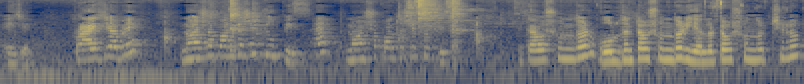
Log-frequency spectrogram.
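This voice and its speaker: A woman selling clothes on a live stream from a small shop, repeating prices and sizes in a quick sales patter. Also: sits high, background noise. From Bangladesh. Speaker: online clothing shop seller.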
